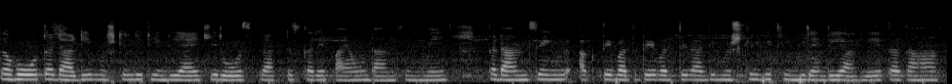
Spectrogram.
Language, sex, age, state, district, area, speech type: Sindhi, female, 18-30, Uttar Pradesh, Lucknow, rural, spontaneous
